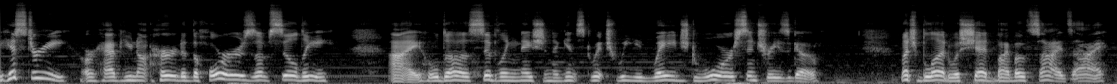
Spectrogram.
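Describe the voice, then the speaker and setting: A woman's voice: on the low side, a little mellow. A woman reading aloud as a grieving mother in a game, with old-fashioned speech full of "aye" and "ye".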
